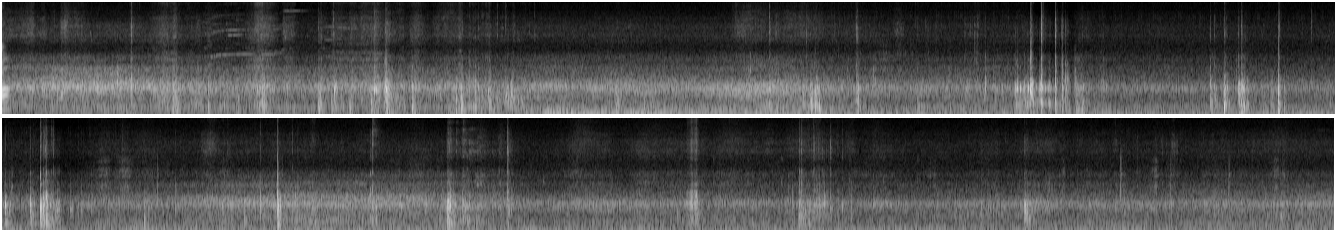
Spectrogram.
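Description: Boxes and cased guitars being handled and carried, with scattered knocks and bumps as they are picked up and set down, over a steady background hum.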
